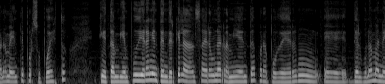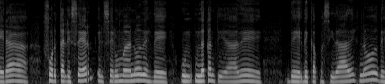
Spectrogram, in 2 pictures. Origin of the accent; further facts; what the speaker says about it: Venezuela; el compromiso que nos queda como artistas venezolanos y venezolanas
